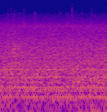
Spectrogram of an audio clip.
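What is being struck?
Nothing is struck.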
